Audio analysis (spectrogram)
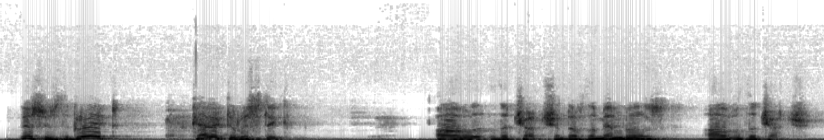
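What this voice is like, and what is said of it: English accent, possibly hard to understand. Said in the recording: “from England. And if you couldn't understand his accent”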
